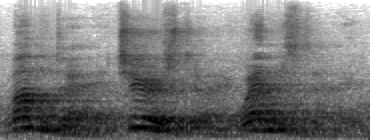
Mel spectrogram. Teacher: in the names of the days of the week we can say monday tuesday wednesday with strong day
